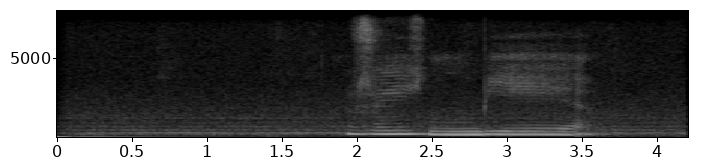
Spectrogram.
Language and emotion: Russian, sad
